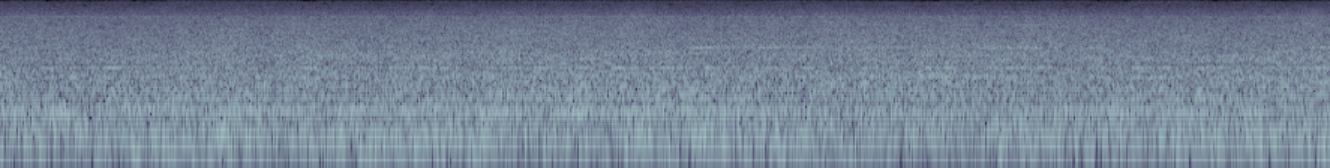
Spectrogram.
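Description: Steady, loud roar of steam power plant machinery and pipework, with a few faint steady whining tones inside the noise.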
